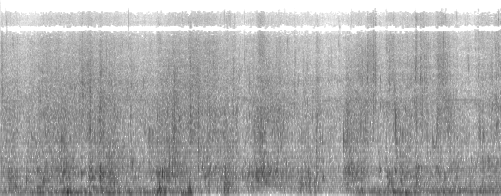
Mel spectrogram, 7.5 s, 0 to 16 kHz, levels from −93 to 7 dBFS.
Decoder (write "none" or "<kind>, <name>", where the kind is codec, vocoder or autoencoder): none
